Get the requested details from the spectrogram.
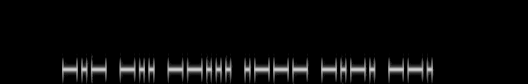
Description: Morse code, heard as a keyed tone, about 25 wpm, 700 Hz. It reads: KD7JCG
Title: USA Call Signs - 6 Characters - 25wpm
